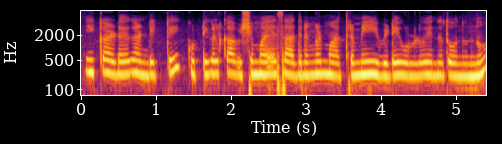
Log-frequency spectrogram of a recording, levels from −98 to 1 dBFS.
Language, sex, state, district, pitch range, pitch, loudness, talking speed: Malayalam, female, Kerala, Kasaragod, 220-245 Hz, 230 Hz, -11 LUFS, 120 wpm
